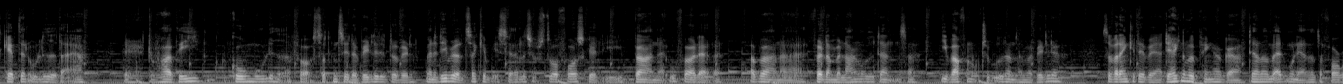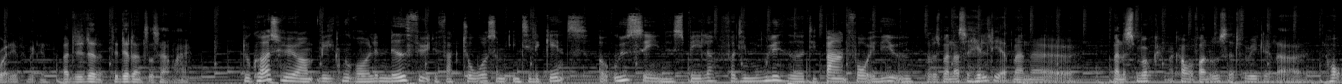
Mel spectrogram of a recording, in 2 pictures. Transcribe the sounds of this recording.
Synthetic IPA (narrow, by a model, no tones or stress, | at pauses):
sɡ̥ɛ̰ːb̥d̥enʔulihe̝ð̰ˠd̥ɑ̈ʔæɐ | ød̥uhɑ̈ʁiː | ɡ̥o̝ːmuːlihe̝ð̞̰ˠɐfɒ̽sɒ̽d̥n̩se̝ːd̥ɒʋeləd̥e̝d̥uʋe̝lmenæliːʋel̰sɒ̽kʰæʋise̝ːʁelæt͡sʰiʊd̥sd̥o̝ɐfɒːsɡ̥el̰ib̥ɶɐ̰næɐʔufɒlæɐd̥ə | ɒ̽b̥ɶɐ̰nəæfel̰ɐmelɑ̈ŋəuð̞ˠd̥æn̰l̩sɐ | iʋɑ̈fɒno̝ːn̩t͡sʰyːbuð̥ˠænl̩səmæʋeljɐ | sɒ̽ʋɒɾænkʰæd̥e̝ʋæːɐd̥e̝hɑeɡnom̩epʰeŋəɒɡ̥ɶːɐd̥e̝hɑ̈noðˠeæ̰ldmuːliænd̩ˠdɑ̈fɒːɡ̥ɒ̰ːʔe̝nifæmḭl̰jənɒd̥e̥d̥eɐd̥e̝ɾɑ̈end̥ʁɐsḛɐ̰ɐmɑ̈ɪ | d̥ukʰæɒ̽səhøːɐɒ̽mʋe̝lɡ̥n̩ʁɒ̽ləmeð̞ˠfø̰ːd̥əfɑ̈ɡ̥̚t͡sʰo̝̰ːɐsɒ̽me̝nt͡sʰe̝liɡ̥en̰s | ɒ̽ʔuð̞ˠse̝̰ːnəsb̥e̝lɐfɒ̽d̥imuːliɦe̝ð̞̰ˠɐd̥id̥̚b̥ɑ̰̈ːnfɒ̰ːilḭːʊð̞̩ˠsɒ̽ʋesmænæɐsɒ̽ɦeld̥iæd̥mænø | mænæɐsmɔ̽ɡ̥mænkʰɒ̽m̰ɐfʁɑe̝nuð̞ˠsæd̥fæmil̰jəelɐenɒ̰ː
